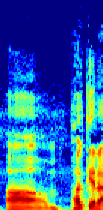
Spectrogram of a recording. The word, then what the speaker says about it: Phuket: And so, when Juno calls Leah and tells her, like, she's pregnant, she ends up saying, like, Phuket Island in Thailand, which is actually a real place, but it's literally pronounced like Fuck It Island.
